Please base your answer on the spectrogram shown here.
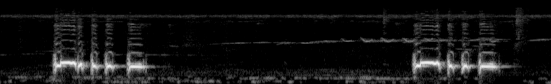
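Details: Two rapid staccato cooing phrases from a white zebra dove, each a quick run of bubbling notes ending in a held coo, about three and a half seconds apart, with faint background murmur between.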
